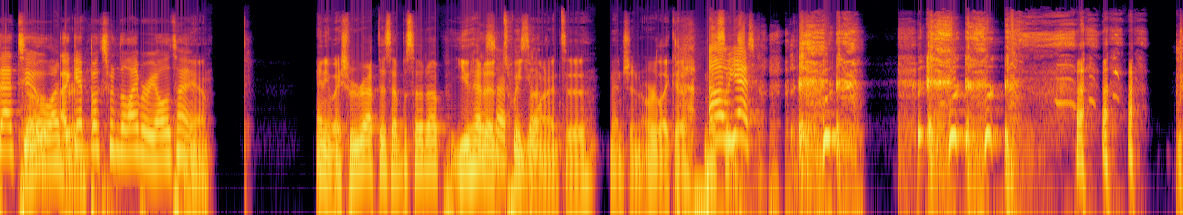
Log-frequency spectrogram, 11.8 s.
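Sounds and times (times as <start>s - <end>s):
speech: 0.1s - 2.2s, 3.2s - 8.6s, 10.8s - 11.8s
person coughing after choking on their own saliva: 7.8s - 10.4s.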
